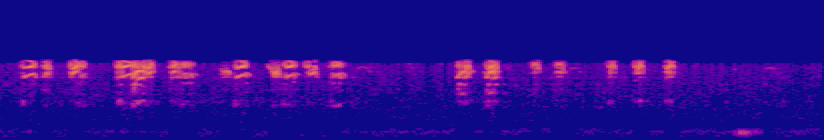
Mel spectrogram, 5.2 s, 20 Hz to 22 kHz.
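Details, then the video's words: Nest-box great tits, Théding, France, 4 May 2021, a large peanut brought in: quick runs of sharp, high chip-like notes in two main groups, separated by a pause, over faint low rustling. "Les Mésanges Charbonnières de Théding"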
